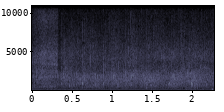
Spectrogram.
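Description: An audience claps for the Lord during a morning sermon in a dense, steady wash of applause, many hands blending into continuous crackling noise with no voices standing out.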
